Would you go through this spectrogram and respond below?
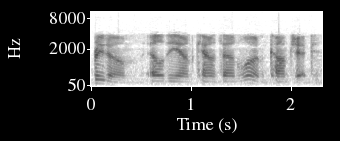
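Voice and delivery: astronaut radio. Real, not acted. Astronaut radio comm check.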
